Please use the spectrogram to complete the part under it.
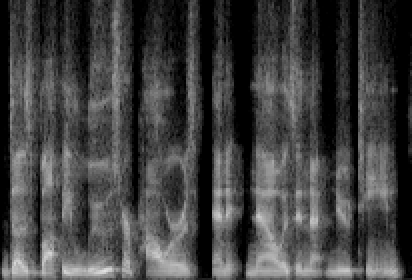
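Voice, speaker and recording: Low-voiced man, halting and wordy. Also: dull audio. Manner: halting, wordy, speculative questioning. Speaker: podcast host. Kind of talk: casual rambling podcast discussion.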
